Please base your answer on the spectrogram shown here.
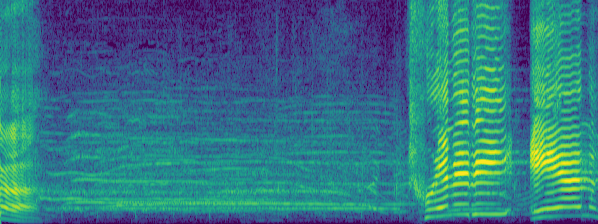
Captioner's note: audience cheering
